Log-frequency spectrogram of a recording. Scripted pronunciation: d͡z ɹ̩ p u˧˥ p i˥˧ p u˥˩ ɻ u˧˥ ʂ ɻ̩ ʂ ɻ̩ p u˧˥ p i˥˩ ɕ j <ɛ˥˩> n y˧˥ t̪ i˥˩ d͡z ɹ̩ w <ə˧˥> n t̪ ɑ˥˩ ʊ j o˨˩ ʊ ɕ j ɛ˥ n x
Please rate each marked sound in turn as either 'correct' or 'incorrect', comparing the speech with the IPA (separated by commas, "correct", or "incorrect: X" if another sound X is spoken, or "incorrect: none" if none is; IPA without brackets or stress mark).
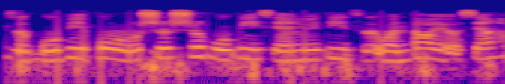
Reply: incorrect: ɛ˧˥, correct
